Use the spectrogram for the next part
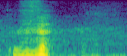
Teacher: if you want to make the voiced counterpart, the, just vibrate your vocal cords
